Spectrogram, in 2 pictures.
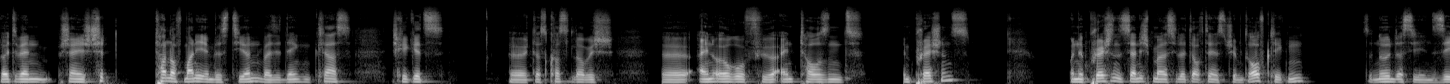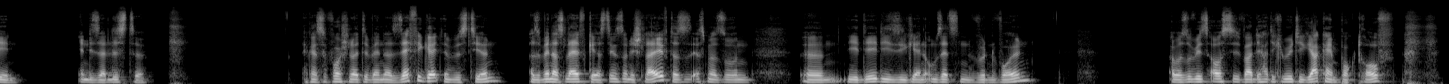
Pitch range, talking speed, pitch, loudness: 110-125 Hz, 205 wpm, 120 Hz, -21 LUFS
